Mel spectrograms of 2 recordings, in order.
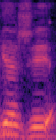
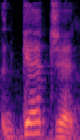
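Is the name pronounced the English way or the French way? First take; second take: French; English. First: The name ends in a soft 'zhay' sound. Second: The name ends in a hard 'jet' sound. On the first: This is the inventor's original surname. "C'est un truc de Monsieur Gagé" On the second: This is how Americans heard the name. "Et avec la prononciation"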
